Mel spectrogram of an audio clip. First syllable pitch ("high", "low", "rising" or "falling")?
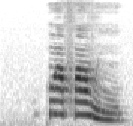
high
